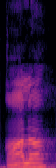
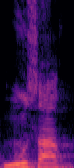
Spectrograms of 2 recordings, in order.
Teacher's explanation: when you pronounce lam or only la, the lips don't touch to each other. But when you pronounce the meme, mouth opens and lips touch to each other. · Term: makharij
